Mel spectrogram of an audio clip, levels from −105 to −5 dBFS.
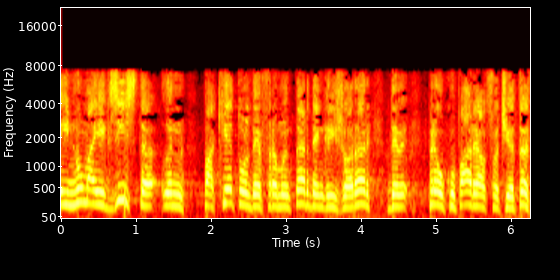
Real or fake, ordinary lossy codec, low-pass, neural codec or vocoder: real; none; 7.2 kHz; none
